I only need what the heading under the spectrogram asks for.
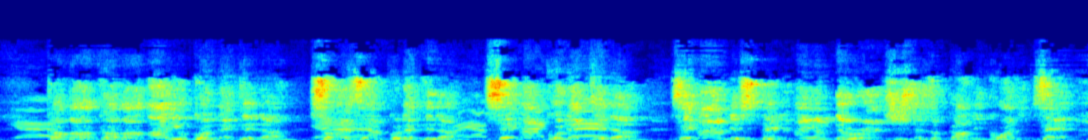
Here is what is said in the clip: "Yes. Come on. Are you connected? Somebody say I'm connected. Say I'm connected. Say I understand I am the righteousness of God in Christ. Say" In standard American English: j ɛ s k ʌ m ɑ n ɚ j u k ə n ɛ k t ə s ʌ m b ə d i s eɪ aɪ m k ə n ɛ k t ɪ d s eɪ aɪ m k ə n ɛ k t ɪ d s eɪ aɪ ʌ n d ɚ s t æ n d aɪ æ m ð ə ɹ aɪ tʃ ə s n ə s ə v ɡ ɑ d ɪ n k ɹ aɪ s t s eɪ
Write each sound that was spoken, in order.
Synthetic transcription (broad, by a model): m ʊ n k ʌ m ɑ n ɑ j u k ə n ɛ k t ə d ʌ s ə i s eɪ aɪ m k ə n ɛ k t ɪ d s eɪ aɪ m k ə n ɛ k t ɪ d s eɪ aɪ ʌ n d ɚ s t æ n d aɪ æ m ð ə ɹ aɪ tʃ ə s n ə s ə v ɡ ɑ d ɪ n k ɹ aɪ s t s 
